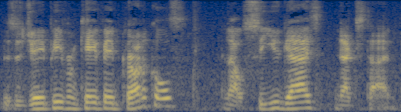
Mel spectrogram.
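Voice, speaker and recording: A man's voice: a little high, animated, moderate pace, a bit bright. A man from Canada hosting a casual review vlog, chatty and laughing often, with lots of fillers. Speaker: YouTube channel host. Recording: voice somewhat distant from mic.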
